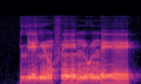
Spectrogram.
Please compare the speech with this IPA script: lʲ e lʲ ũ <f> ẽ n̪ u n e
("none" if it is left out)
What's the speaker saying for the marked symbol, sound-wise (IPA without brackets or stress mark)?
f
